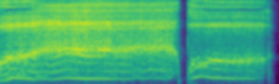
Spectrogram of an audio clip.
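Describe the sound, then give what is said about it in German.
A voice imitates an old washing machine filling with water: a loud, sustained, slightly wavering droning hum held for nearly two seconds, a brief pause, then a shorter repeat. “Also ich könnte das mal nachmachen von der Wasserzufuhr, von der alten Waschmaschine.”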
